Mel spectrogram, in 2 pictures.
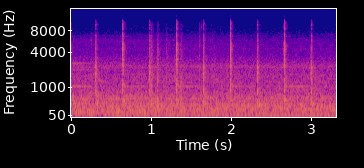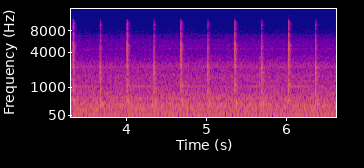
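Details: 1999 Chevrolet Silverado, engine idling: sharp, even ticks about one and a half per second under the dash. The clicking stops when the brake pedal is pressed and returns when it is released.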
